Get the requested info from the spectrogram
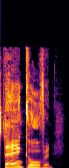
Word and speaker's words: Stankoven: I put I put in parentheses stank as in crank. Oh. And then and then I pronounce the back half. So it's Stankoven.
